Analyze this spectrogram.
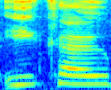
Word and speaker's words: eco: who fights for ecology so we say echo but ecology and ecological so it's a funny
